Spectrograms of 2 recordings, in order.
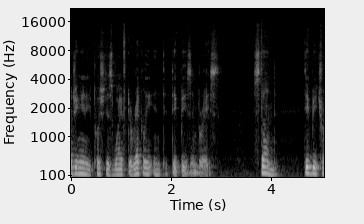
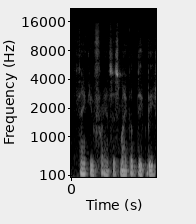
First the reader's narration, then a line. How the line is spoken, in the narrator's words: she whispered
